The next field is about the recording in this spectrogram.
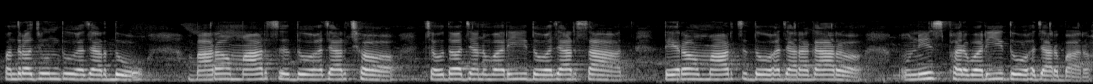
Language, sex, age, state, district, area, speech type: Hindi, female, 30-45, Bihar, Madhepura, rural, spontaneous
